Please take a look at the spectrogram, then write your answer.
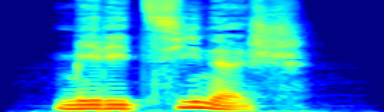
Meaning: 1. medicinal, medicated 2. medical
- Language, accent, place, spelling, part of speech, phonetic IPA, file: German, Germany, Berlin, medizinisch, adjective, [mediˈtsiːnɪʃ], De-medizinisch.ogg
